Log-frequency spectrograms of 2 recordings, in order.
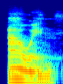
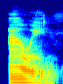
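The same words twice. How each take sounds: First: The middle consonant is a clear W sound. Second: The middle consonant is a clear W sound.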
